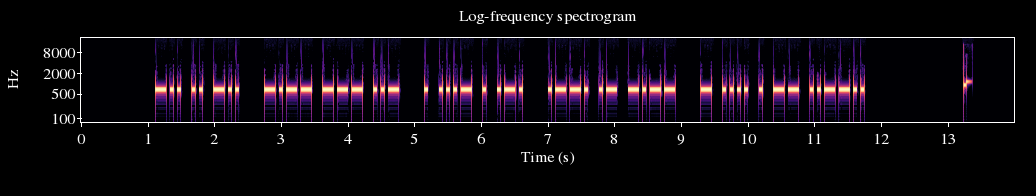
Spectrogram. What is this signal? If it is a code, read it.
Morse code, heard as a keyed tone, about 22 wpm, 700 Hz. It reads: DID YOU EVER PAY THEM?
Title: Sentences from Top 700 Words 22wpm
